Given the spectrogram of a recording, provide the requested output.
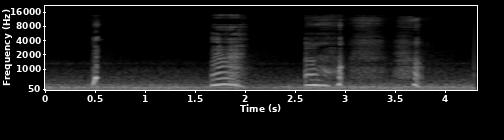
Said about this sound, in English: Ow. I have painful hiccups.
